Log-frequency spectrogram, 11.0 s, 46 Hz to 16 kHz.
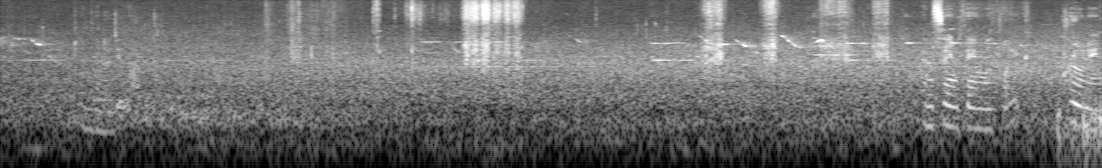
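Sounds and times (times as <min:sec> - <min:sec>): strong wind through trees: 0:00.0 - 0:11.0
crackling rustle: 0:00.7 - 0:09.2.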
